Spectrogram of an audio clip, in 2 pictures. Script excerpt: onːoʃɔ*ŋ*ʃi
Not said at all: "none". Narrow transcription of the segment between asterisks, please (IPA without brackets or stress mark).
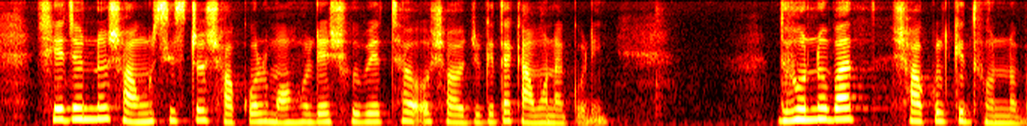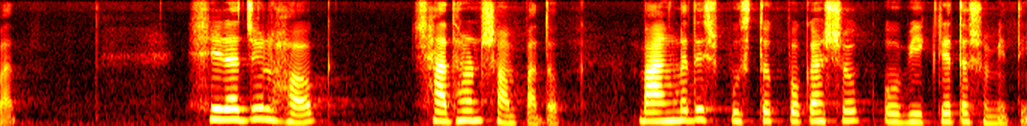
ŋ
